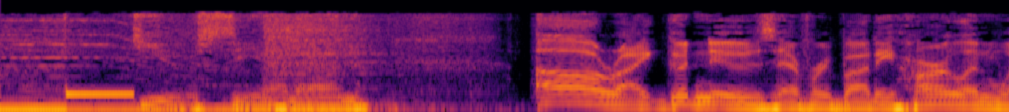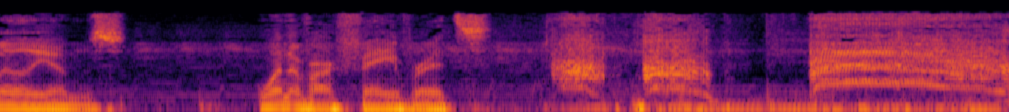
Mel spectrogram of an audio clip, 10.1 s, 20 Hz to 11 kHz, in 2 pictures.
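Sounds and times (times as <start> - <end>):
speech: 0.7 - 2.0, 2.7 - 9.4
man imitating crow caws with his voice: 7.8 - 10.0.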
